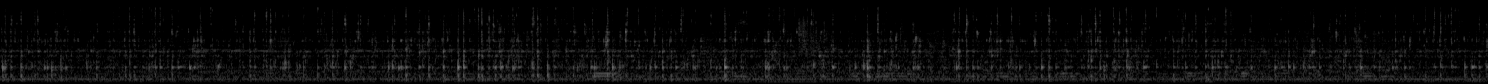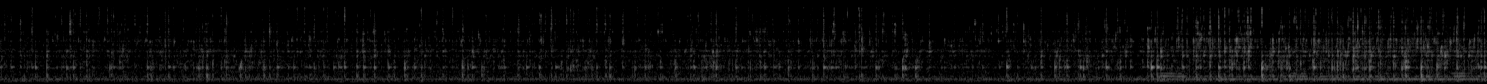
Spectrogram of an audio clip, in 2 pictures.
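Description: Aquarium filter outflow splashing and trickling steadily onto the water, with fine bubbling and a steady hum underneath; it grows a little louder near the end.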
